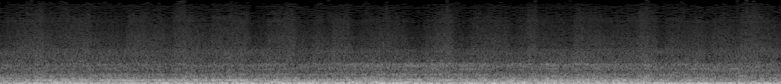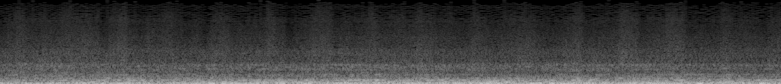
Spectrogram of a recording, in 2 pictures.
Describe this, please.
Low Rumble loop cut
A low rumble sound i designed and then edited for a ambient loop.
